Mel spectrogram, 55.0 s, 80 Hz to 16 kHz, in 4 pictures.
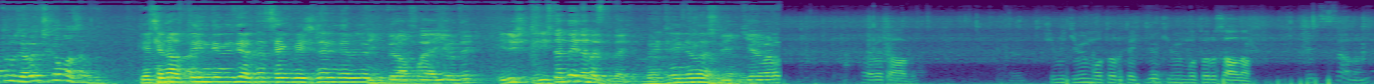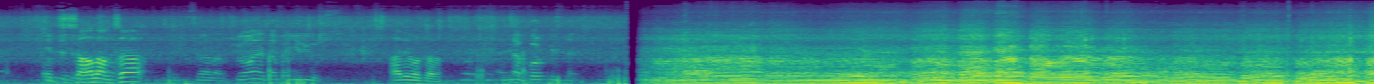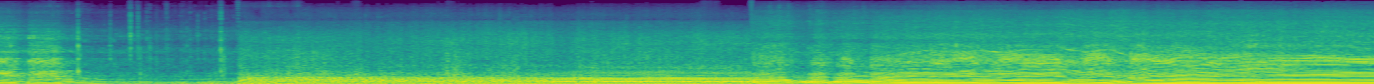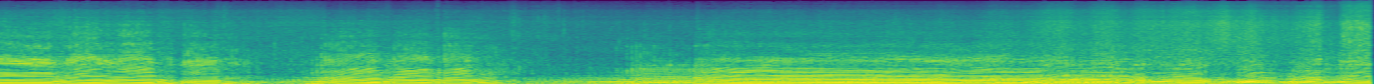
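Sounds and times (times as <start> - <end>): atv engine revving: 20.2 - 54.9.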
